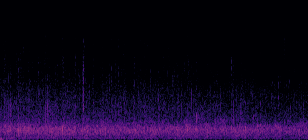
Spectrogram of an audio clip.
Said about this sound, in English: And yeah, that is worth an applause. You bet.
